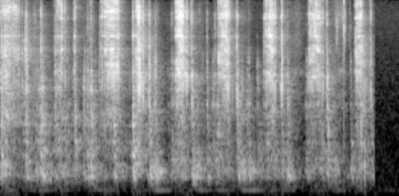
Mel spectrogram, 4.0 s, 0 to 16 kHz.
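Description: Torx 40 bolts being backed out of the rear of a Harley-Davidson fuel tank with a ratcheting tool, giving a steady run of close, rapid clicking ratchet strokes with brief pauses, then an abrupt stop.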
